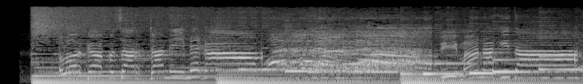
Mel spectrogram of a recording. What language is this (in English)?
Indonesian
